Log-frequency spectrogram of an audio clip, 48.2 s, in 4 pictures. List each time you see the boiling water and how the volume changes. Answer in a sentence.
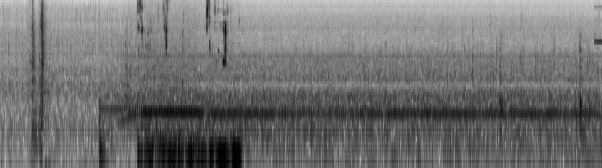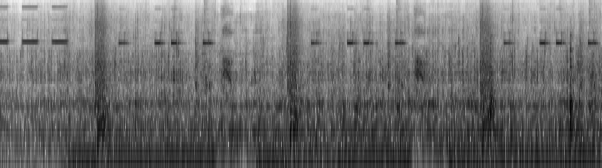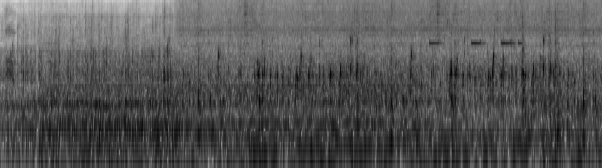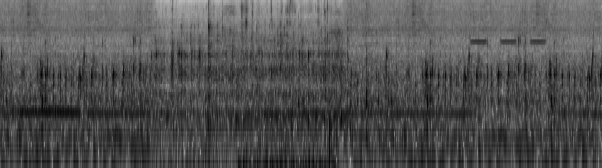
You can hear the boiling water from 0.0 to 48.1 s, getting louder.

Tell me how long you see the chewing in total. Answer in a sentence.
The chewing can be heard for 4 seconds in total.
